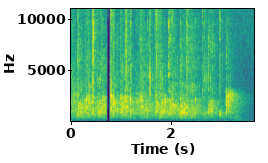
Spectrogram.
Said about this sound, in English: Let's give the Lord a good clap offering.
